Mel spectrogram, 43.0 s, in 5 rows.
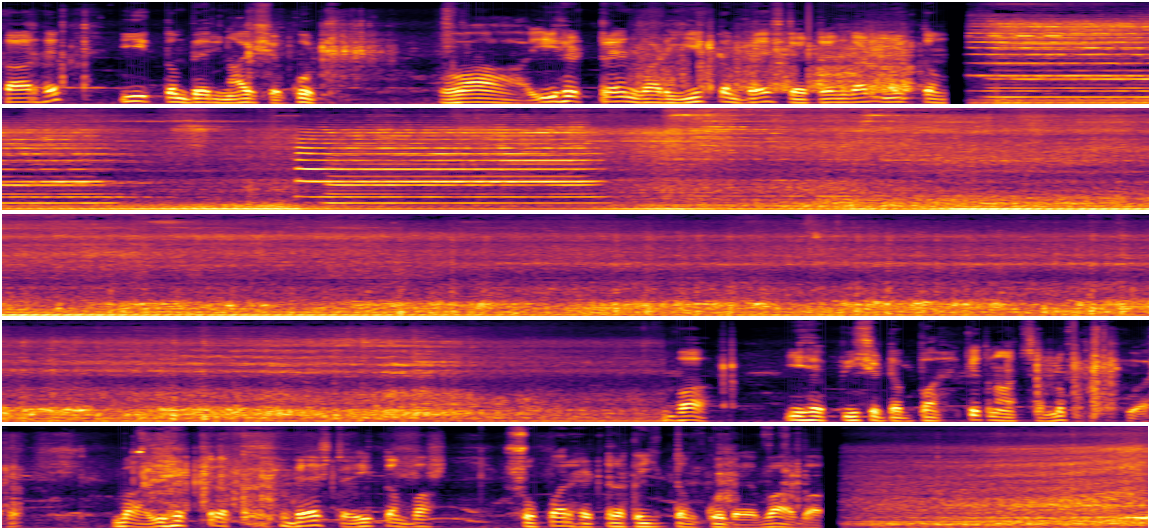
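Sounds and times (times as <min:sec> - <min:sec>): diesel locomotive engine: 0:06.8 - 0:31.3, 0:40.7 - 0:43.0
train horn: 0:07.2 - 0:10.0, 0:10.8 - 0:13.3
train wheels clattering on rails: 0:16.8 - 0:29.3.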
